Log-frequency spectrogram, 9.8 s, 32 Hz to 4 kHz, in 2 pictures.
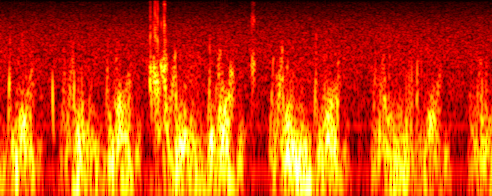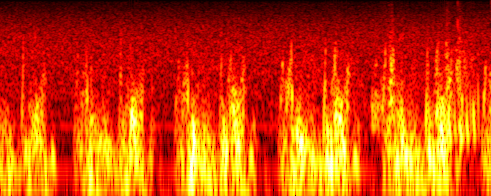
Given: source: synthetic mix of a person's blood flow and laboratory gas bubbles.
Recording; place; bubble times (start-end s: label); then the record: Doppler ultrasound of blood flow; precordium
0.48-0.57 s: bubbles
0.80-0.86 s: bubbles
1.46-1.72 s: bubbles
2.50-2.56 s: bubbles
8.62-8.96 s: bubbles
9.32-9.74 s: bubbles
From the record:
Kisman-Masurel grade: 122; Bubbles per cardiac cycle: 1 to 2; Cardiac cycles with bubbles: 10 to 50%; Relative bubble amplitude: moderate (0.250 to 0.450); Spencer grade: 2 (many but less than half of the cardiac periods contain bubble signals, singularly or in groups); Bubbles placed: anywhere in the cardiac cycle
